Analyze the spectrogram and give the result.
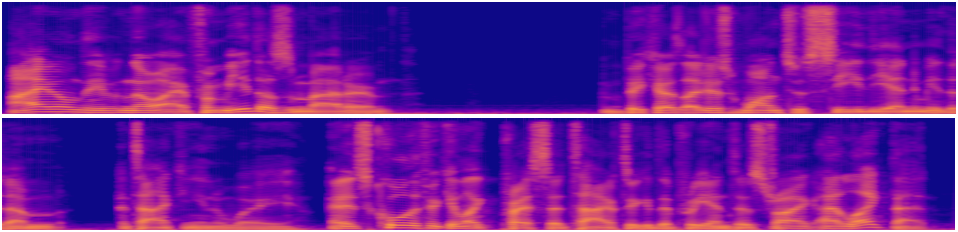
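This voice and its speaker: A man's voice: on the low side, big pitch swings, fast talker, a bit bright, no room sound. A man giving casual live commentary as a game streamer, musing in a rambling way.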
